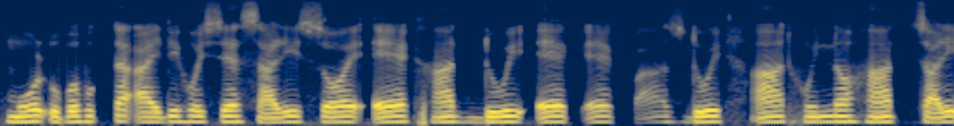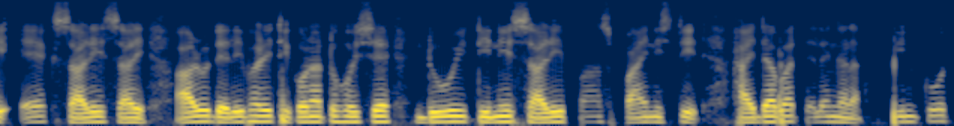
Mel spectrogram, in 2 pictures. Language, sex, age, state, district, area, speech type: Assamese, male, 18-30, Assam, Sivasagar, rural, read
